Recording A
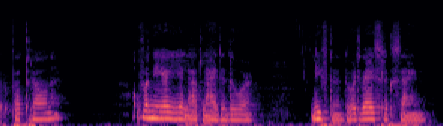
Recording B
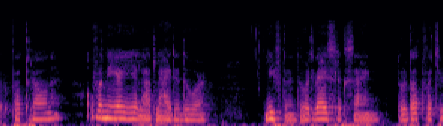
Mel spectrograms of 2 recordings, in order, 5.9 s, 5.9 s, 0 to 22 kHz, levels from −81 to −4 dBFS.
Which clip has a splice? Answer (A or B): B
